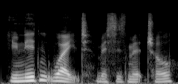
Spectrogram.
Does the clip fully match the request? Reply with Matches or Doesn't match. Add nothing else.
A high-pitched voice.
Doesn't match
